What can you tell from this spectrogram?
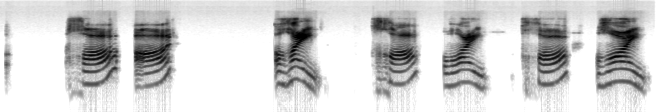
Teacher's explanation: اب یہ جو ہے ادن الحلق سے نکلنے والے لیٹرز ہیں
